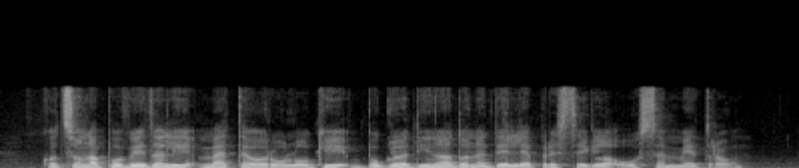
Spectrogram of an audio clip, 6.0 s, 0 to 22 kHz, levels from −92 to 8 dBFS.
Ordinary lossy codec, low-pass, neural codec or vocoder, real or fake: none; none; vocoder, 22.05 kHz, 80 mel bands, WaveNeXt; fake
